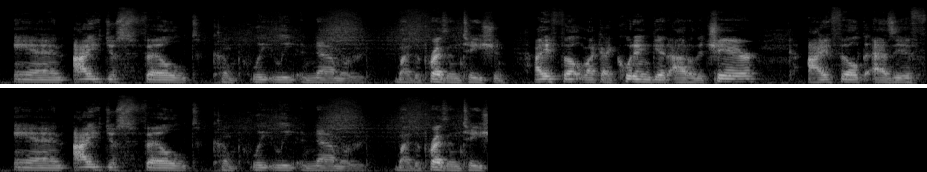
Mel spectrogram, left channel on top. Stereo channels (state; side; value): drops out; right; at 4.9 s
